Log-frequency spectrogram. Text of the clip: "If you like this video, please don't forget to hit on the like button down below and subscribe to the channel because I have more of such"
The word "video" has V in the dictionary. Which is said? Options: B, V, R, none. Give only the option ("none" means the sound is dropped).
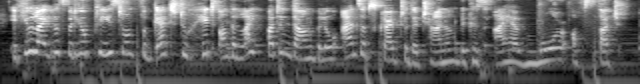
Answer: B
